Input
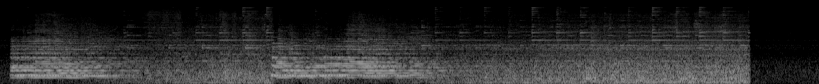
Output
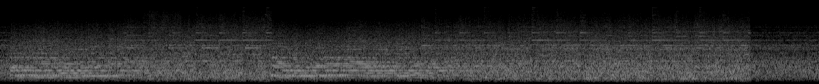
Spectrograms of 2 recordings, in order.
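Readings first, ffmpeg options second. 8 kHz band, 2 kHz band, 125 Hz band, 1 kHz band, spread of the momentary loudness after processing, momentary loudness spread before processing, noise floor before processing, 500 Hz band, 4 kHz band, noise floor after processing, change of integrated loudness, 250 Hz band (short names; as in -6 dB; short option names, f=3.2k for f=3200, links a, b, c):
-1.0 dB, +0.5 dB, -21.0 dB, -3.0 dB, 2 LU, 10 LU, -56 dBFS, -5.0 dB, -0.5 dB, -41 dBFS, -3.5 dB, -6.5 dB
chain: -filter_complex "[0:a]acrossover=split=340[a][b];[b]acompressor=threshold=-31dB:ratio=6[c];[a][c]amix=inputs=2:normalize=0,asplit=2[d][e];[e]highpass=f=720:p=1,volume=37dB,asoftclip=type=tanh:threshold=-20.5dB[f];[d][f]amix=inputs=2:normalize=0,lowpass=f=2.5k:p=1,volume=-6dB,highpass=f=220:w=0.5412,highpass=f=220:w=1.3066,volume=-8dB"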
